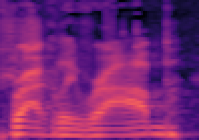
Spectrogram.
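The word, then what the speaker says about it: broccoli rabe: also pronounced in row it's broccoli Rob uh oh but it's r a b e is how you spell it oh broccoli Rob yeah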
